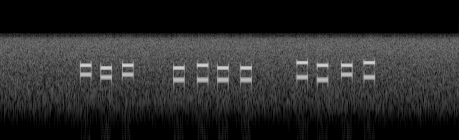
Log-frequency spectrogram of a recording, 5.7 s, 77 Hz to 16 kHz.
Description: DTMF, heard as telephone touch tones, dialled by hand, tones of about 140 ms. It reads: 070 4544 9509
